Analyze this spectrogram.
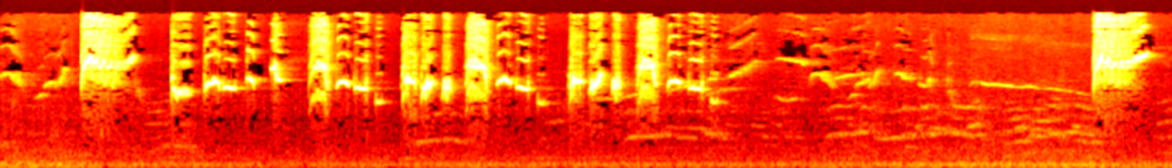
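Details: Oriental magpie-robin in loud, long-bursting song meant to prompt a stalled bird to sing: a rapid run of sharp, repeated whistled and buzzy notes for four seconds, a quiet soft warble, then a final harsh burst.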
